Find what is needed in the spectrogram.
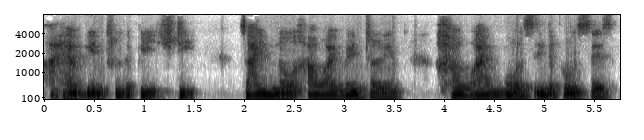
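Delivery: ordinary talk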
